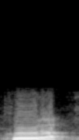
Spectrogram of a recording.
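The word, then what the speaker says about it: QooApp: Il faut que tu télécharges Coop. Ça s'écrit Q 2 O et puis APP.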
